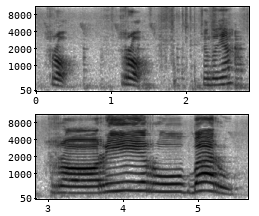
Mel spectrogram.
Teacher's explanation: lafalkan huruf ro dengan menyentuh lidah yang langit-langit bagian depan. Contohnya gini, ro.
